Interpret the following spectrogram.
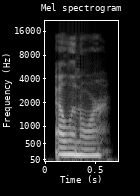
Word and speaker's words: Elanor: "Elanor," he said, my name somehow sounding different in his mouth. Not the casual I'd grown accustomed to, but all three syllables pronounced with deliberate care.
